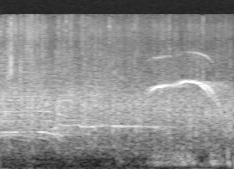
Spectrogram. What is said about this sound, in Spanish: Así que vos deixo con os do Val Dolérez. Aplausos.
